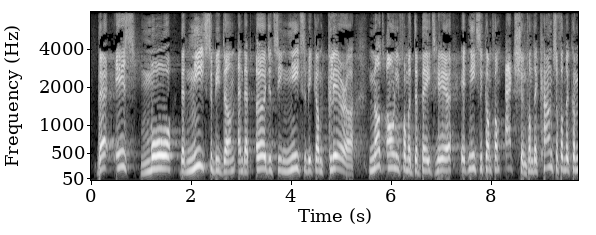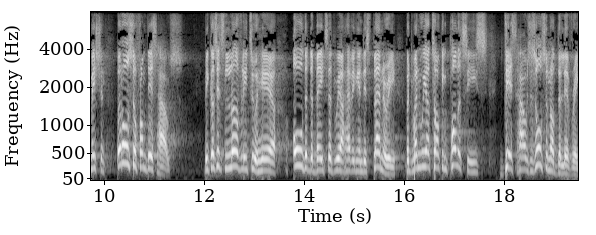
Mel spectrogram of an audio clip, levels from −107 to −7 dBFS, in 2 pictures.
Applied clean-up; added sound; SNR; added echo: none; none; none; none.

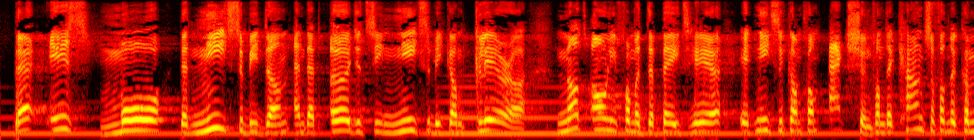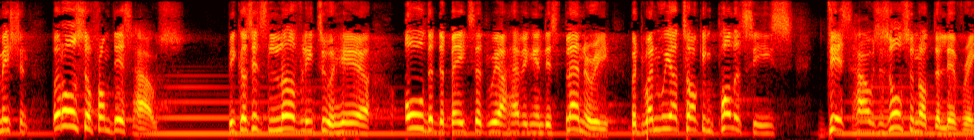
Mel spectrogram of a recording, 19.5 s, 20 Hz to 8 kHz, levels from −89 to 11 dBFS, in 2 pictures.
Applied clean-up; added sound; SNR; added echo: none; Wind instrument, woodwind instrument; 19 dB; none.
